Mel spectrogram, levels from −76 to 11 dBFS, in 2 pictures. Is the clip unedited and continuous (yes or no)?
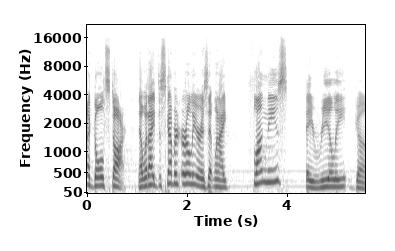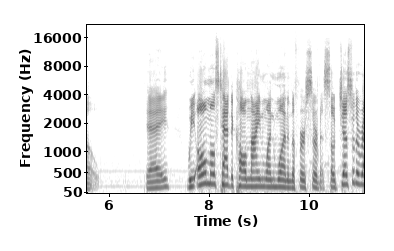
yes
